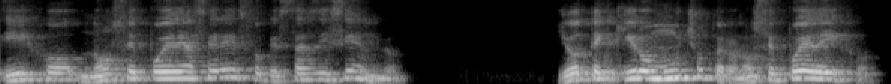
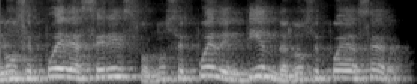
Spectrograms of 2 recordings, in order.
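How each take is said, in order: First: Gentle but firm parental correction; firm without shouting. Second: Higher-pitched, insistent parental scolding; stern, forceful scolding. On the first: Parent telling a son he's loved but can't, gently firm. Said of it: "no es necesario gritar". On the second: Parent ordering a child to understand, stern and insistent. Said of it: "Le estoy hablando fuerte". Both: Shown as a demonstration.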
